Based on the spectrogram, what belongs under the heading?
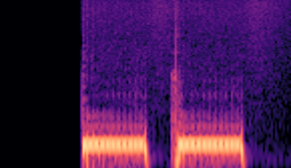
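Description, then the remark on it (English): An outgoing phone call's tone sounds as two loud, steady, mid-pitched beeps, each under half a second, separated by a brief pause. There is no talking over them. “Let's see if Big T's home. Caller number one, can't do it without him.”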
